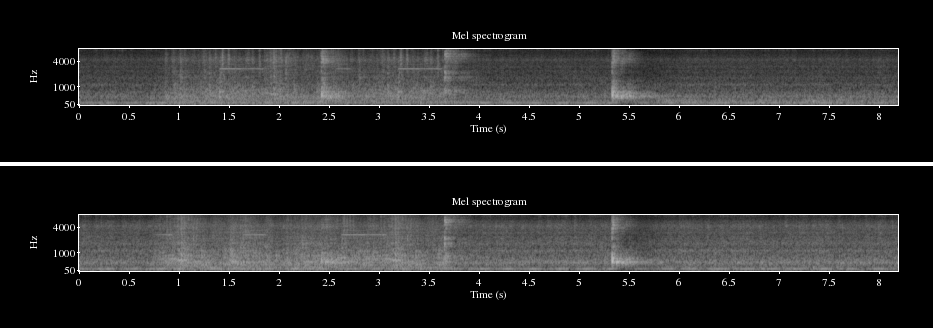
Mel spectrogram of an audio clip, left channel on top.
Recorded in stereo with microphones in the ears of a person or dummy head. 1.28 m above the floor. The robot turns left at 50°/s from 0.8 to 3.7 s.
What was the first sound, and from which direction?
A clap, 35° left (ahead or behind).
